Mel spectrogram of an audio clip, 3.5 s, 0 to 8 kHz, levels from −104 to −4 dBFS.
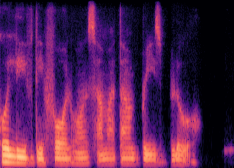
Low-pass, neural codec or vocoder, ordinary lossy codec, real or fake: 7.2 kHz; codec, 24 kHz, 0.9 kbps, DualCodec; Opus, 24 kbps; fake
